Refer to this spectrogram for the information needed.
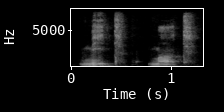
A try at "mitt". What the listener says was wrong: Okay, so what I'm hearing, instead of mitt, I'm hearing more meat. Okay, so Mitt. Mitt,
